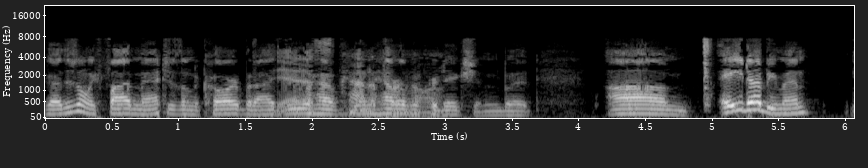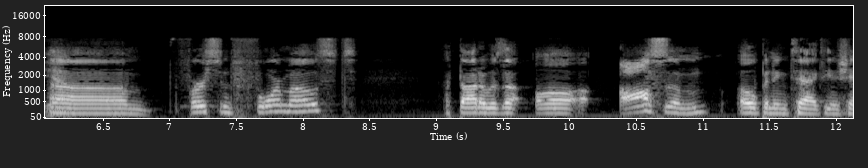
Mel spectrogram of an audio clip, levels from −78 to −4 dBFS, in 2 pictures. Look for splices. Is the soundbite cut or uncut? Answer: uncut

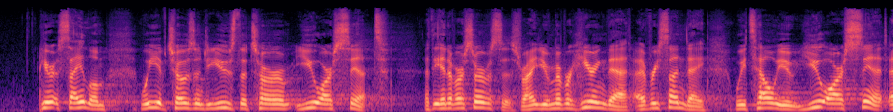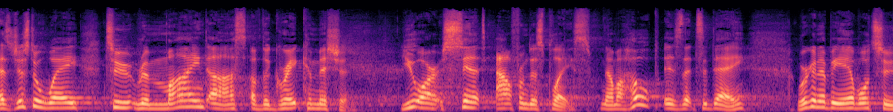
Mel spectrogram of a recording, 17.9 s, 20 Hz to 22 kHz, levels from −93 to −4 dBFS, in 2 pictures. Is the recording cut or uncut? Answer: uncut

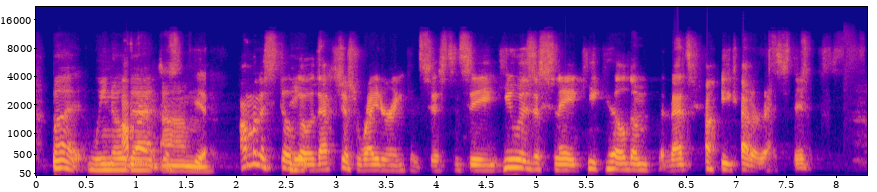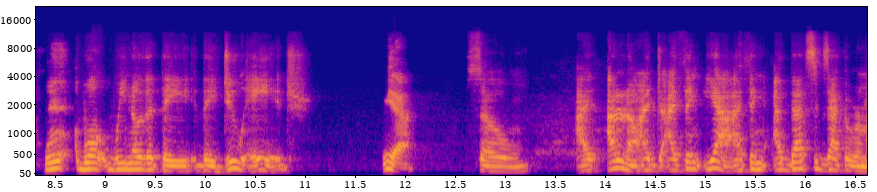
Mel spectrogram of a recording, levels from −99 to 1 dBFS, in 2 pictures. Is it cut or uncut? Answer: uncut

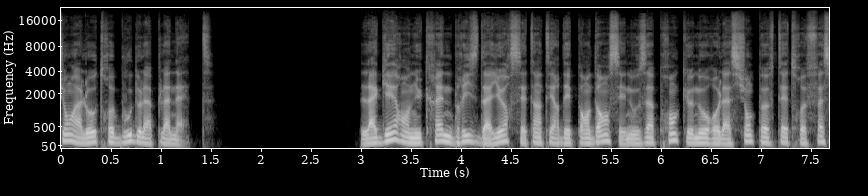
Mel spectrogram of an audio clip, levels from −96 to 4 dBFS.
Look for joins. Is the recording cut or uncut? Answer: uncut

